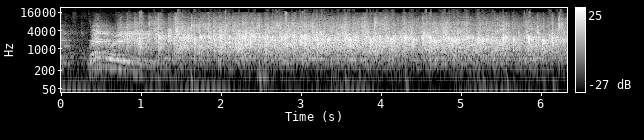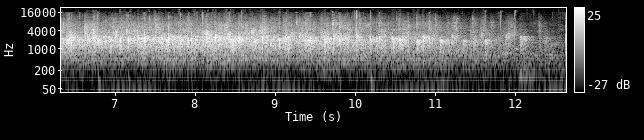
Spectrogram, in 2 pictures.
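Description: A nightclub audience bursts into loud, sustained applause as comedian Dick Gregory is introduced in 1961, dense clapping filling the room nearly thirteen seconds before starting to taper off.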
